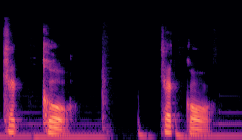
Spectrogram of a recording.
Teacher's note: With the K sounding like k rather than ko. You'll hear a bit more extension of the K. · it's pronounced as if there's 2 consonants, so it'll be kekko.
